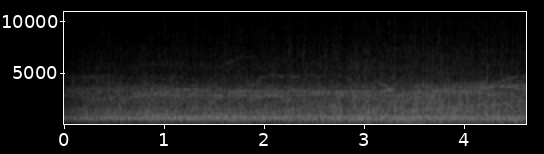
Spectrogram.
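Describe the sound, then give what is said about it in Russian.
A large crowd applauds in a dense, continuous wash of clapping that stays steady and fairly loud for the whole stretch, with a faint murmur of voices mixed in. Archival recording from August 1991, during the dismantling of the Felix Dzerzhinsky monument on Lubyanka Square. “Вот эти аплодисменты, знаете на что?”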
